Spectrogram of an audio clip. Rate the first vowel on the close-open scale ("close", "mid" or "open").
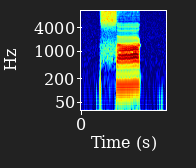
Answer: open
